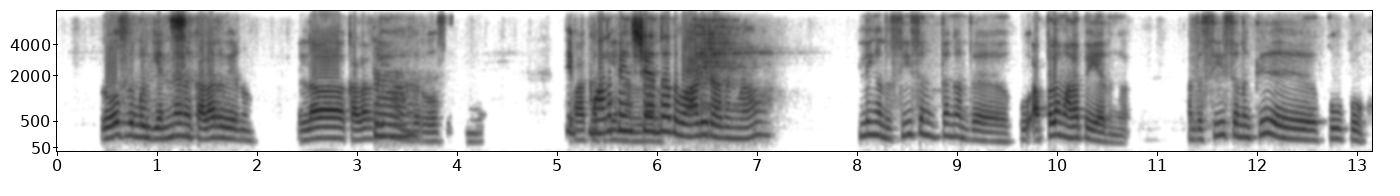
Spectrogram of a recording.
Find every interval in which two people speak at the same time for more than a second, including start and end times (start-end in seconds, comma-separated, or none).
none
